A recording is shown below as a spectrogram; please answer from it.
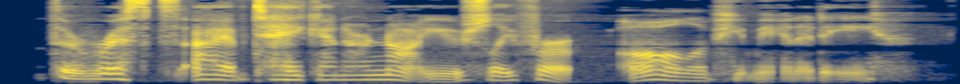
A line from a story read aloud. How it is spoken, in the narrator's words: Castiel groans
